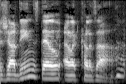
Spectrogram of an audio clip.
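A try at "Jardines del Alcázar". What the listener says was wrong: Jardines. You don't say J.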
